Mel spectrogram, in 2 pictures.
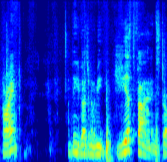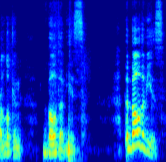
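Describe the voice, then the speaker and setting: A woman with a hoarse, smoky voice, doing a chatty live tarot reading while sick with a cough. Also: low voice, very animated, moderate pace, a bit bright. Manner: chatty, reassuring, calls listeners girlfriend. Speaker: tarot reader.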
